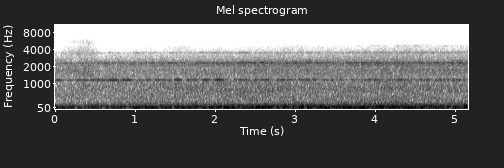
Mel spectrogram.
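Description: A Jet2 Boeing 737 takes off, a steady, loud roar of jet engines with a constant whine running throughout, broad rumble underneath and no voices.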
